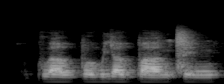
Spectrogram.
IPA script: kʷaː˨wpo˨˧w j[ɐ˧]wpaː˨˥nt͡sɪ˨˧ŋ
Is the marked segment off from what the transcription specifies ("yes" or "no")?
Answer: no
